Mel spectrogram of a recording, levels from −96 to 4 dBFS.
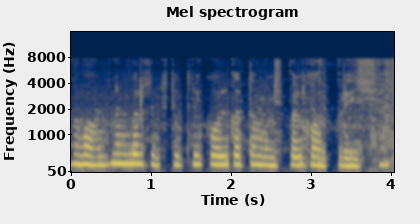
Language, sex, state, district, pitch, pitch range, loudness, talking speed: Telugu, female, Andhra Pradesh, Visakhapatnam, 225 Hz, 215-235 Hz, -16 LUFS, 105 wpm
